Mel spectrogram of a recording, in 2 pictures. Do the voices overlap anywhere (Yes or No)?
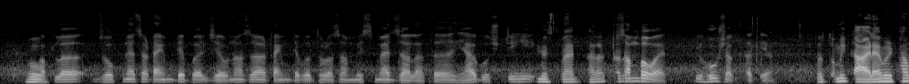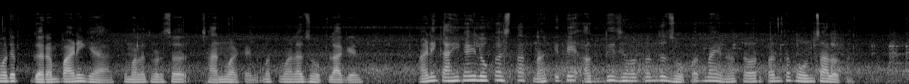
No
